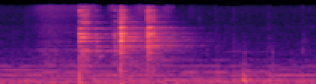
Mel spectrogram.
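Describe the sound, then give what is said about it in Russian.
Three quick metallic clinks of cutlery being laid in a plate, fairly sharp with a bright ring, followed by a softer tap, with no talking. “А вот так считается, это у нас приборы лежат как весла.”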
